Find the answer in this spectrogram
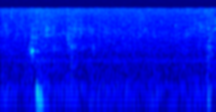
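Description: A dachshund puppy gives one short, low grunt about a third of a second in.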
